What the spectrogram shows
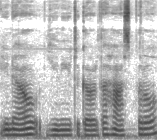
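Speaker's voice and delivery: normal talking voice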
